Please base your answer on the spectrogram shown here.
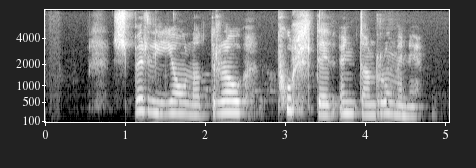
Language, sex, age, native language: Icelandic, female, 11, Icelandic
